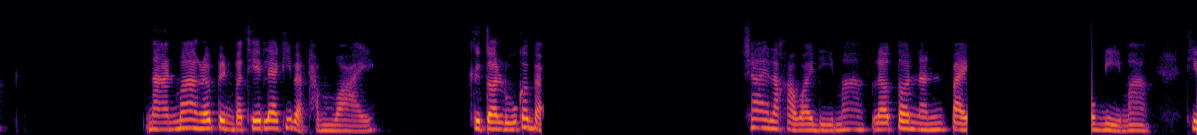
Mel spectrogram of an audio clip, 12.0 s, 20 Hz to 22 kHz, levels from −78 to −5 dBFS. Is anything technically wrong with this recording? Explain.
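Yes. From 9.67 to 10.92 s the speech cuts to silence for about 1.25 s, an audio dropout to silence, likely from lost input while recording continued.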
